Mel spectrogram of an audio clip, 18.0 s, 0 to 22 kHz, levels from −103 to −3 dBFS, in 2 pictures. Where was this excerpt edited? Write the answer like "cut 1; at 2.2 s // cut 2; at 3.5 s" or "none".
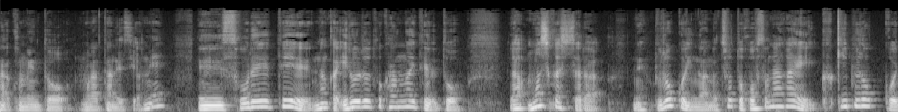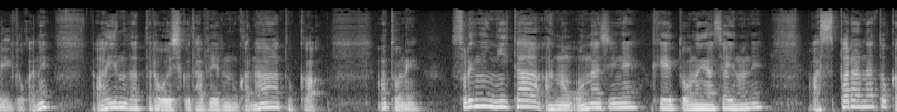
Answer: cut 1; at 1.9 s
